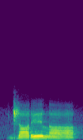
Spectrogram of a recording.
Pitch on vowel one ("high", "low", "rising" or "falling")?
low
